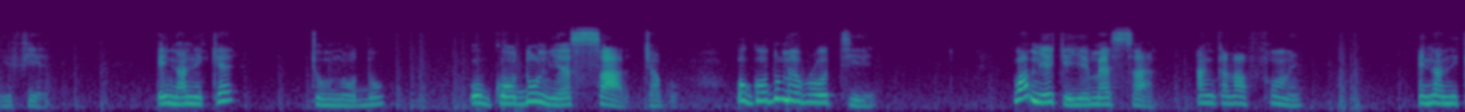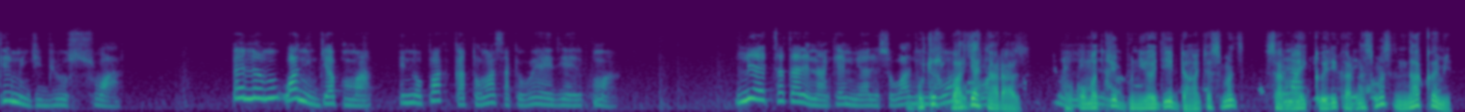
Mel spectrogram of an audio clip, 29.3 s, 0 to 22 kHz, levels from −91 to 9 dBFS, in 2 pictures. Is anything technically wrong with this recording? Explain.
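Yes, the last five seconds of this speech show two call-path faults.

Echo leak: brief scraps of a delayed voice copy at 24.28, 27.22 and 28.23 s, about 15 to 20 dB below the speech and lagging by 340 ms. This is likely a far-end loudspeaker whose echo canceller let residual pickup return down the line.

Speech suppressed in double talk: from 24.56 to 25.25 s, 25.83 to 26.46 s, and 27.71 to 29.21 s the talker's level dips sharply, by up to about 30 dB. This is likely an echo canceller that could not tell overlapping talk from echo, so it attenuated both.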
